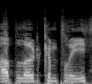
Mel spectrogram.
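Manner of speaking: ordinary talk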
